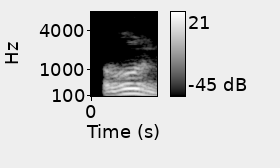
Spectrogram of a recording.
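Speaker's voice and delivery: heavy, loud "রুন"; thick R. Shown as a demonstration. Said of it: "মোটা".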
